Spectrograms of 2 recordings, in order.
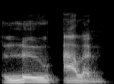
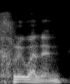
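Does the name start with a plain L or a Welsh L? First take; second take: plain L; Welsh L. First: It starts with a plain English L sound. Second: It starts with a soft Welsh L sound. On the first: This is how Americans say it. The speaker calls it wrong. "I became Robert Lou Allen because they didn't. So they thought it was a, like three names" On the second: This is how a Welsh person says it. The speaker calls it right. "Llywelyn is how you would say it if you were Welsh"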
